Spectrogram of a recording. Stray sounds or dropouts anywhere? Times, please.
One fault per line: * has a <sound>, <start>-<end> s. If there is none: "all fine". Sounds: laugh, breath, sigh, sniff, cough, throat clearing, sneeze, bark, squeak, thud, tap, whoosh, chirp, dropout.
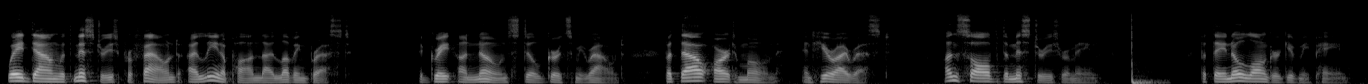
* has a thud, 11.3-11.7 s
